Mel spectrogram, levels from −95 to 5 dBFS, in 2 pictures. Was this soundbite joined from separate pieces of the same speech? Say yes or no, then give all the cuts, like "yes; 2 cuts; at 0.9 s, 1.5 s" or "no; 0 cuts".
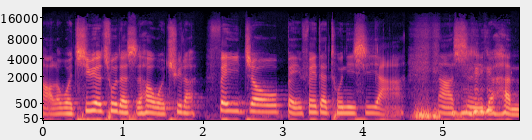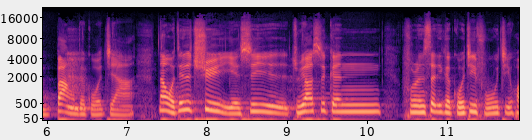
no; 0 cuts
